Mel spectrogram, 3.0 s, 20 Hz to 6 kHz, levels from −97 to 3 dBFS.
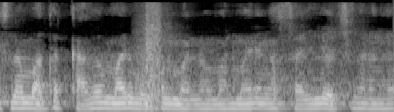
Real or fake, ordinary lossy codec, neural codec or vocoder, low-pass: real; AAC, 24 kbps; none; 5.4 kHz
